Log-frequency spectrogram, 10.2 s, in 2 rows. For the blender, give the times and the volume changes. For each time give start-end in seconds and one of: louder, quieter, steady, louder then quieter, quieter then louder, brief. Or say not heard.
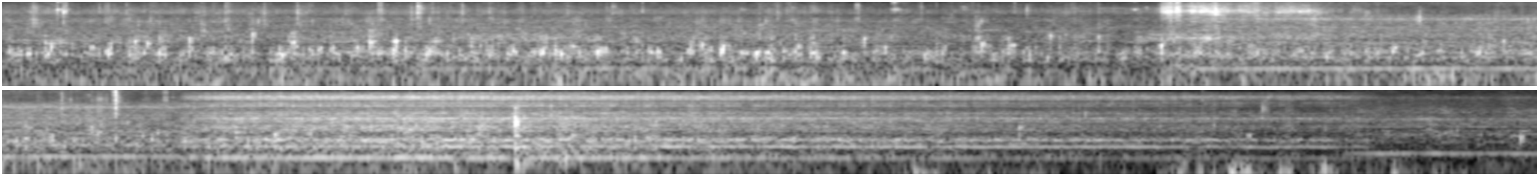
0.0-10.1 louder then quieter.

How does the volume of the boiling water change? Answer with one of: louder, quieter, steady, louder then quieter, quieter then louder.
quieter.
